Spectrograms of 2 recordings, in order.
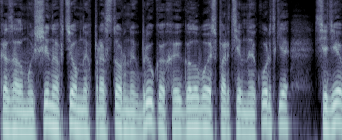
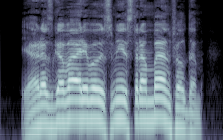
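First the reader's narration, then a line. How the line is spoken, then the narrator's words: Barking. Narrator (Russian): рявкнул Рис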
